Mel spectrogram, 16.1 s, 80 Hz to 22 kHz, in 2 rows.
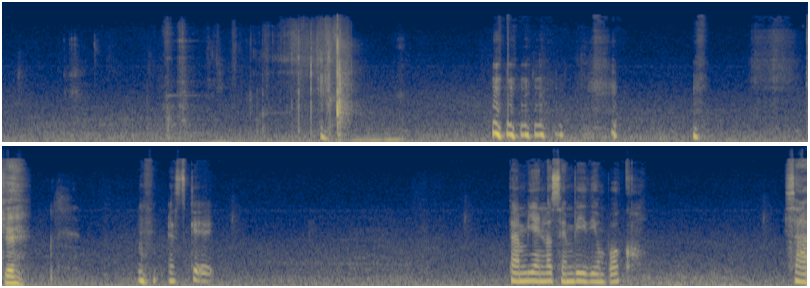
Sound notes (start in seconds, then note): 4.9 risas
